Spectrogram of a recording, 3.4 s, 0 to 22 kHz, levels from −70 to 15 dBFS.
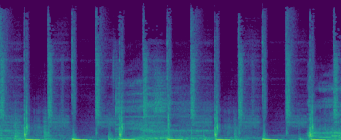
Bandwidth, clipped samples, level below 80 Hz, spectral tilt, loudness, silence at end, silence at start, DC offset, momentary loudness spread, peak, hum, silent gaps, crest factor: over 20 kHz; under 0.1%; -12 dBFS; -5 dB/octave; -12 LUFS; 0 s; 0 s; 0.1%; 3 LU; 0 dBFS; none; none; 10 dB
